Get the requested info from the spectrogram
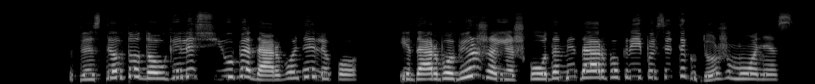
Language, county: Lithuanian, Vilnius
